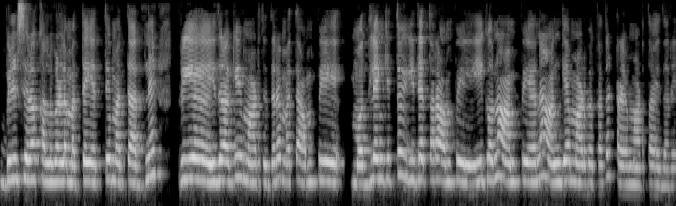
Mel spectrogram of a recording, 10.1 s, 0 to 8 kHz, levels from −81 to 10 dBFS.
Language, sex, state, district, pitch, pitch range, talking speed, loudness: Kannada, female, Karnataka, Bellary, 250 Hz, 240-275 Hz, 140 wpm, -15 LUFS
